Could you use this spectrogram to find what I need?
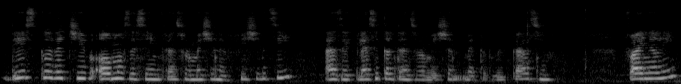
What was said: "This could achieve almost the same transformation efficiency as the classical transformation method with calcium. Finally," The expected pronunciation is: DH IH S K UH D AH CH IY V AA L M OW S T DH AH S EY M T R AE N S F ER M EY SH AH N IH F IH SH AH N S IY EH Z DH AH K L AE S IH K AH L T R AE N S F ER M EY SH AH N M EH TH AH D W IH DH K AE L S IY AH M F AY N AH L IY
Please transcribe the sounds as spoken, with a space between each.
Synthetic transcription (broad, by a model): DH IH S K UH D AH CH IY V AA L M OW S T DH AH S EY M T R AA N S F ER M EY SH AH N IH F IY SH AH N S IY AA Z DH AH K L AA S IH K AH L T R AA N S F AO M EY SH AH N M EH T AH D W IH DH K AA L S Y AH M F AY N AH L IY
